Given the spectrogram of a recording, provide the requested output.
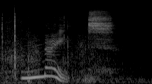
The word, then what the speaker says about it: knight: We have a silent K that we can't hear. I G H T, knight. You're going to write knight again in your best handwriting. Don't forget that silent K at the beginning.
